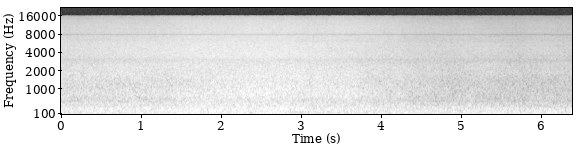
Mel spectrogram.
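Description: Ocean surf: waves breaking and washing in close by, a steady rush that swells about two to three seconds in and eases off after.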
